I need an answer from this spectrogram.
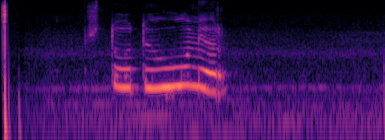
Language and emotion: Russian, sad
